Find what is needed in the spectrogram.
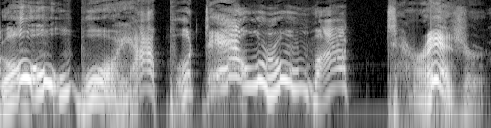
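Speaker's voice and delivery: put-on high slow crying old-timer; old prospector. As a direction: wail over the treasure. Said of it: "old prospector".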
